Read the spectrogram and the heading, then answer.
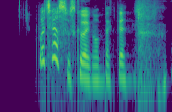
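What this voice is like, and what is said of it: Put-on British accent. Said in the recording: “Do it in a British voice.”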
